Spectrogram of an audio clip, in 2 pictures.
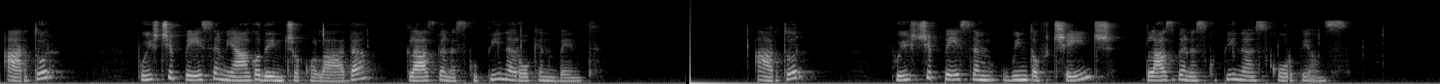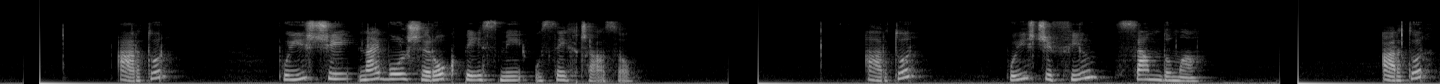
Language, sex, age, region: Slovenian, female, 18-29, Abroad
